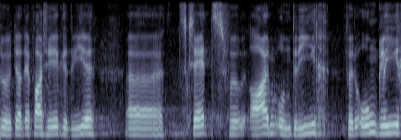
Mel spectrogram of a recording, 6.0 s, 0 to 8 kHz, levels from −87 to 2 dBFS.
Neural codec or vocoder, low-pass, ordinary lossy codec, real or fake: vocoder, 22.05 kHz, 80 mel bands, HiFi-GAN; 7.2 kHz; none; fake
